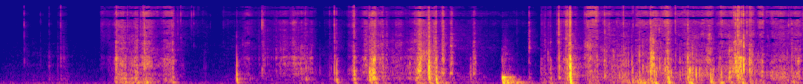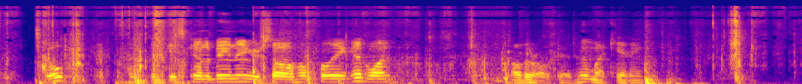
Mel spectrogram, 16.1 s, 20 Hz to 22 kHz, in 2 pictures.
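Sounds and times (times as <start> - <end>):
tape tearing: 0.5 - 4.7, 5.4 - 12.8, 15.1 - 16.0.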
